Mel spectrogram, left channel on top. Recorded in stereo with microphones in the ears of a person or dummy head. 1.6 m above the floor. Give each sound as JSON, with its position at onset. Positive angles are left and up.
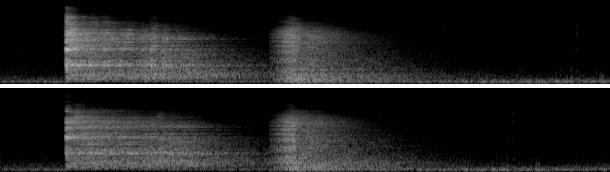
{"t": 0.6, "sound": "breaking glass", "side_deg": 35, "distance_m": 5.5}
{"t": 2.7, "sound": "a whoosh", "side_deg": -20, "distance_m": 4.0}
